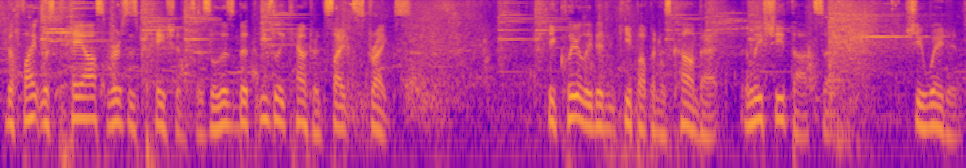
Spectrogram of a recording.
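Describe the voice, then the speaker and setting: Male storyteller over loud music. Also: medium pitch. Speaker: narrator. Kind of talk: scripted audio drama narration.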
